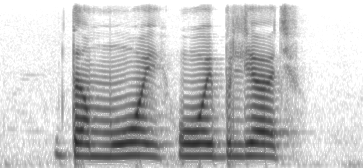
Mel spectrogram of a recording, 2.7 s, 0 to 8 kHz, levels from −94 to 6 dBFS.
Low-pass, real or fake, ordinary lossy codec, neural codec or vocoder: 7.2 kHz; real; none; none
